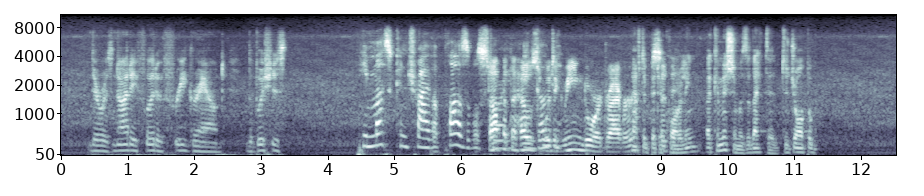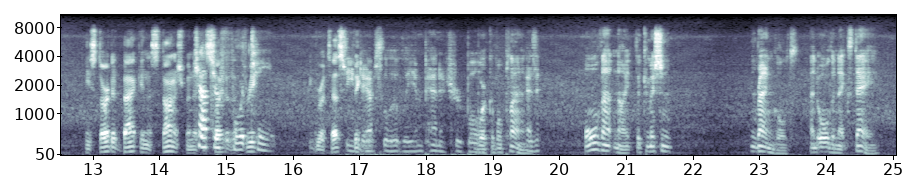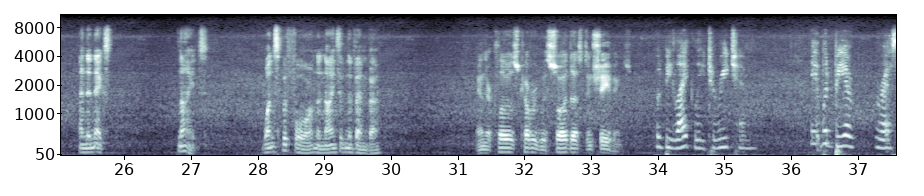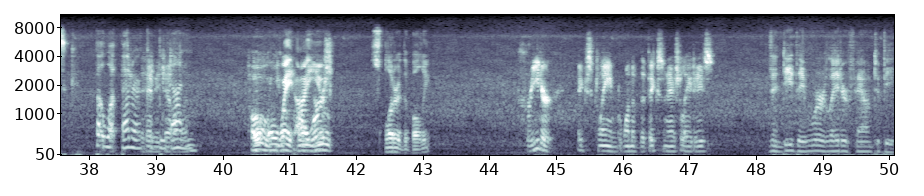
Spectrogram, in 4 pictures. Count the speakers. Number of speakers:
6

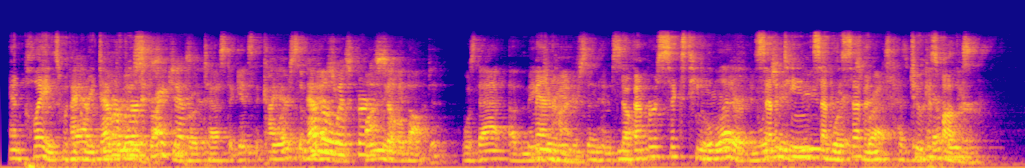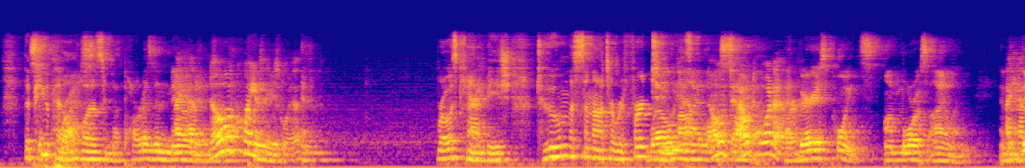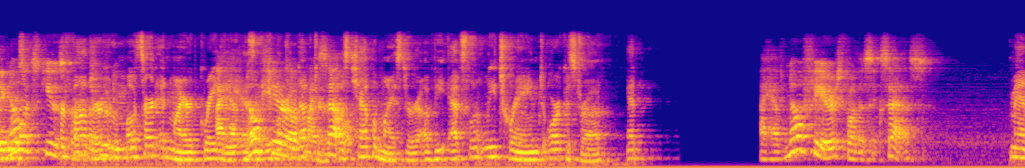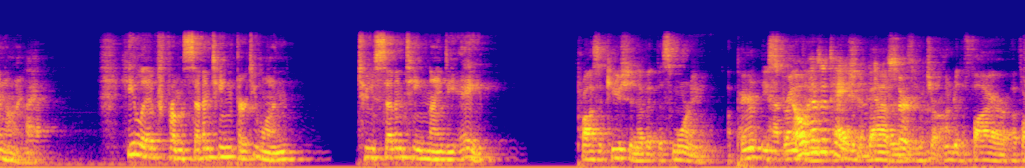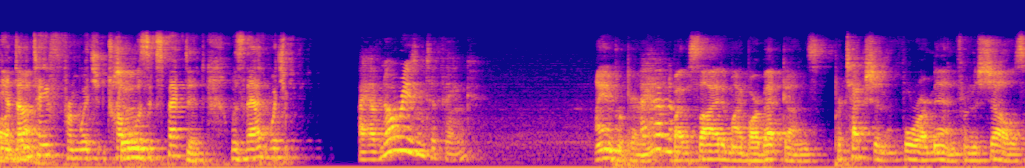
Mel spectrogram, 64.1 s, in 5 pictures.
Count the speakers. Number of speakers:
3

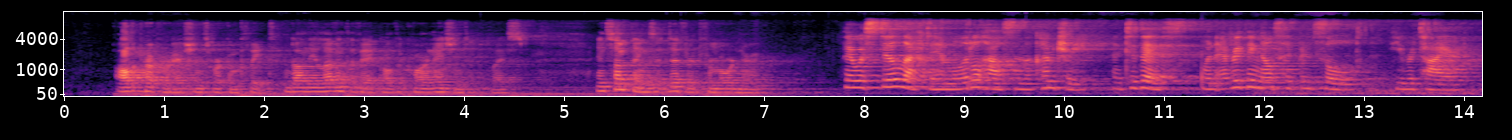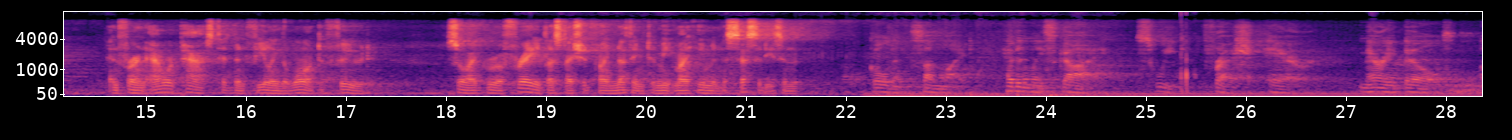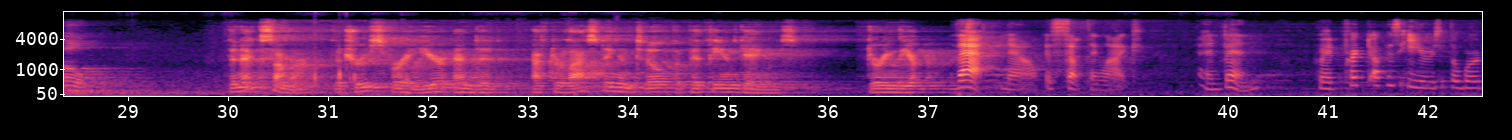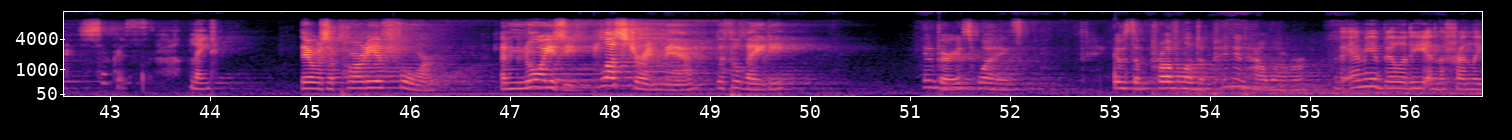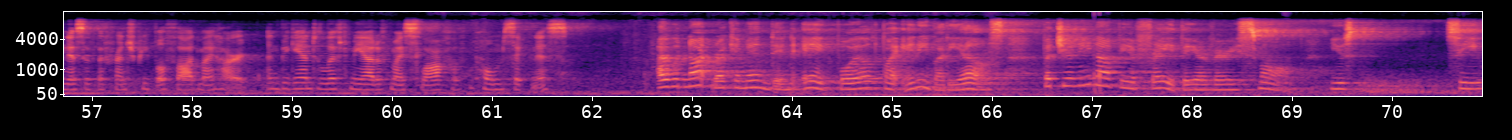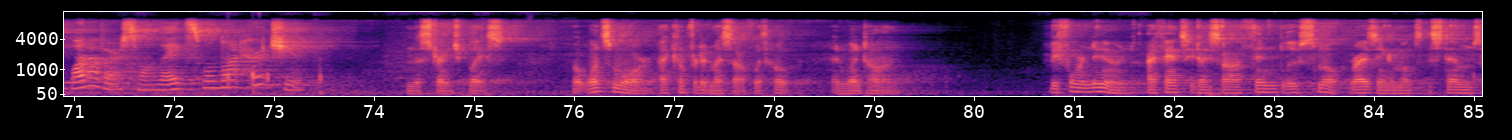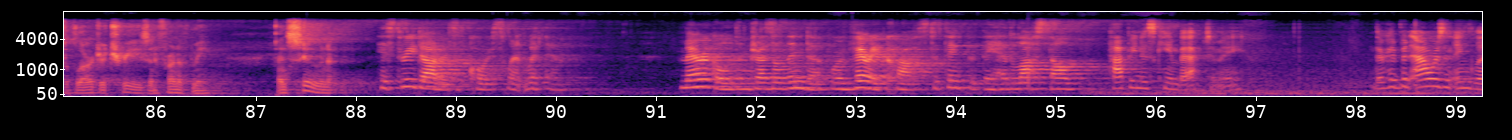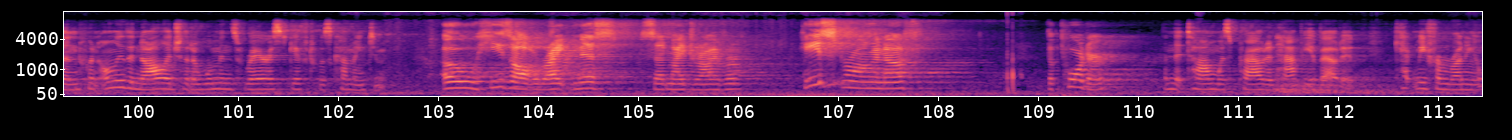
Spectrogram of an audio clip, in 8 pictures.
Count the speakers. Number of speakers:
10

